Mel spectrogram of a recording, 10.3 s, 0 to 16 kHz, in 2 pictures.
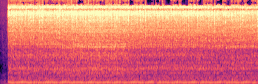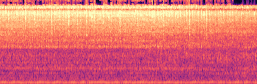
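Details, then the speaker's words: Chevy Suburban V8 idling: steady low hum with fast crisp ticking from a driver's-side exhaust manifold leak that is getting worse; manifolds and gaskets on both sides to be replaced. "but I want to know that you guys hear the exhaust leak on the driver's side it's getting worse it's from the exhaust manifold"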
